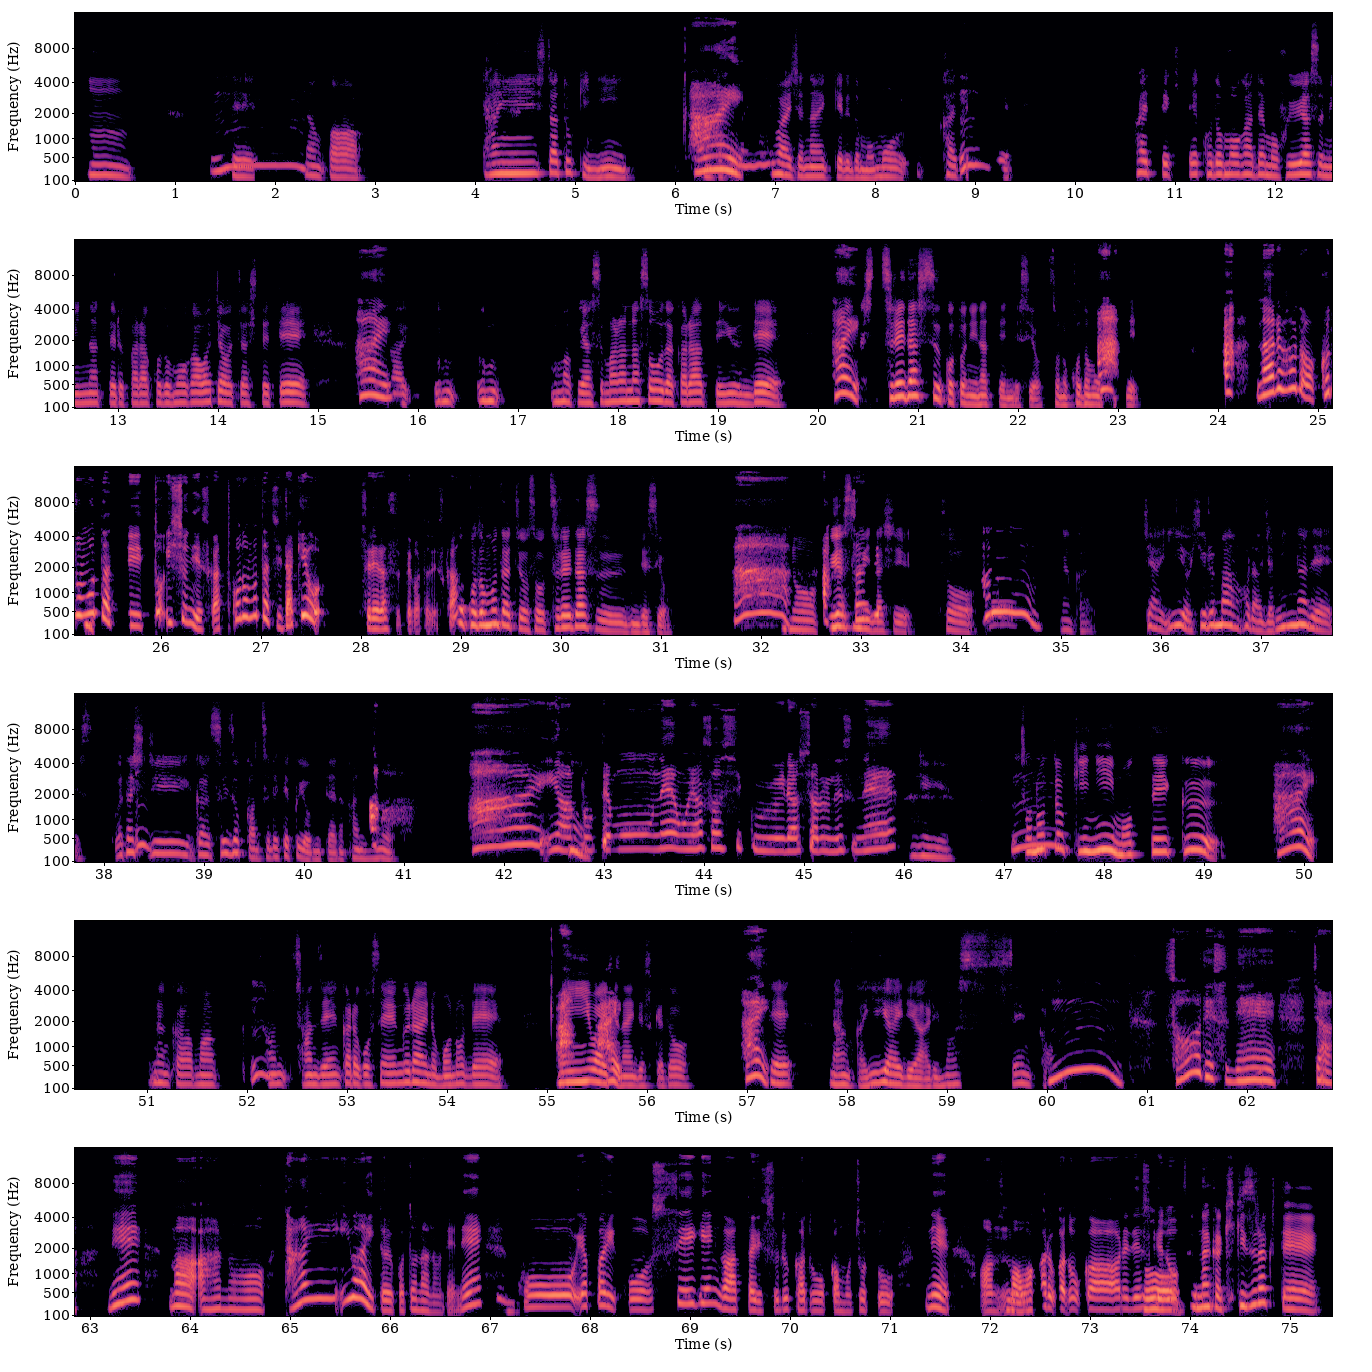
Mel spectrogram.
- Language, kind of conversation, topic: Japanese, advice, 予算内で喜ばれるギフトは、どう選べばよいですか？
- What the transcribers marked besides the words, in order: tapping; unintelligible speech; unintelligible speech; other background noise; other noise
